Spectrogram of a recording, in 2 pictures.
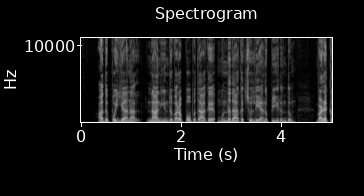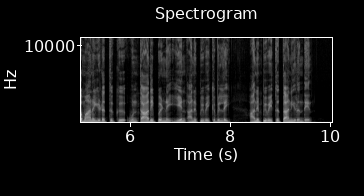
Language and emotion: Tamil, neutral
